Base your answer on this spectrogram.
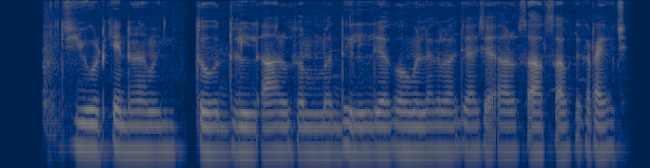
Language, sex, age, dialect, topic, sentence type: Maithili, male, 18-24, Angika, agriculture, statement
